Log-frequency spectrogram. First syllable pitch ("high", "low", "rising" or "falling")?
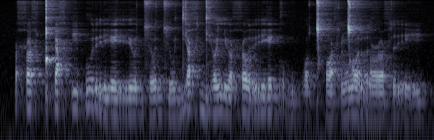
high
